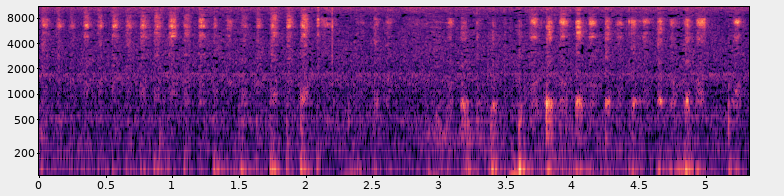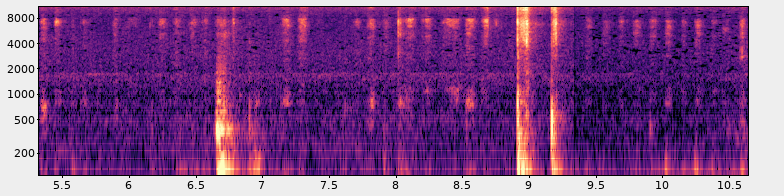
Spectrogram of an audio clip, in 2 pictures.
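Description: Drawing tools scratching and rubbing on sketchbook paper in short strokes. There is a sharp knock about two-thirds of the way through and two more close together near the end, as the tools are swapped.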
